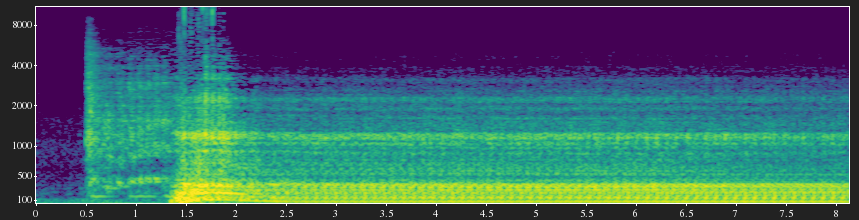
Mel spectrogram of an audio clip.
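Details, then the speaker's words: Newly installed Ford Coyote engine, car back after repair, first cold start on the second day: catches quickly, flares, then settles to a smooth, even idle with no ticking or knocking. Normal cold start. "it was really good and ourselves fantastic I'm telling ya I don't hear one noise"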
